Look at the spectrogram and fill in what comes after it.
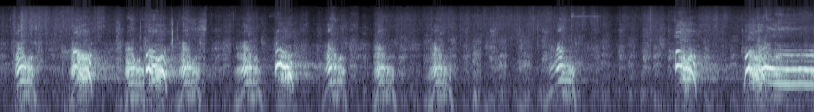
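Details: Hunting coon dogs (old Lucky, Mossie and year-old Star) barking at a treed raccoon: a rapid, irregular string of barks, a quieter stretch, then more barks ending in a long, tonal drawn-out bawl.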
